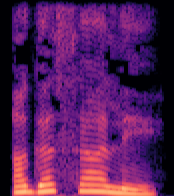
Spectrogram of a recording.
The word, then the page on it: ಅಗಸಾಲೆ: agasāle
